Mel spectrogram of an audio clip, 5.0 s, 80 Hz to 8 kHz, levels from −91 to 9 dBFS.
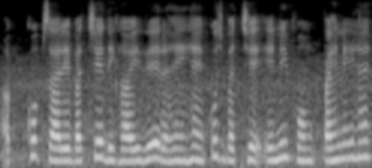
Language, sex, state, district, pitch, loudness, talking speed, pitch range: Hindi, female, Madhya Pradesh, Katni, 225 Hz, -15 LUFS, 155 wpm, 215-260 Hz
